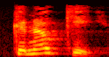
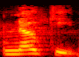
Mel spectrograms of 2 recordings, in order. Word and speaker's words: gnocchi: fun experience i made kanoki and i say that right gnocchi the g is silent right yeah the dsl gnocchi is how they say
